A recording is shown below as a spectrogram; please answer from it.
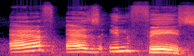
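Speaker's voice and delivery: "F as in face" stretched slowly, word by word; slow pronunciation demo. Shown as a demonstration. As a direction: spell out "F as in face" slowly for learners. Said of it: "एफ में".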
